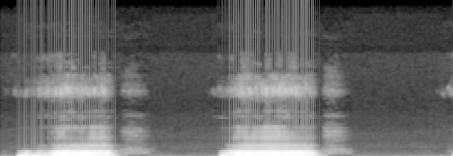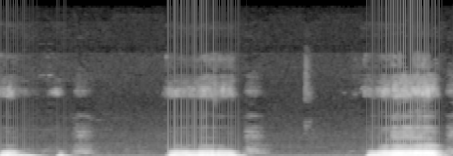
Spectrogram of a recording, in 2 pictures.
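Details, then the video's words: A sleeping male Cavalier King Charles Spaniel lying on the floor snores in rough, droning breaths about every two seconds, with one shorter, clipped snort in the middle of the run. "Cavalier King Charles Spaniel Snoring"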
